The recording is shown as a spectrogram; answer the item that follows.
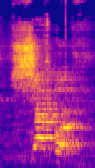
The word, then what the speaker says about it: Shabbat: In the Hebrew pronounces it Shabbat. Shabbat. Hallelujah. That's how the Hebrew pronounces it.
